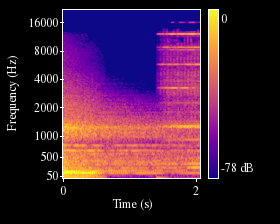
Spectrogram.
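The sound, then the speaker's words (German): A telephone bell rings in a warm living room early on a February morning in 1979, giving a steady tonal ring that holds for about two seconds. “Am frühen Morgen des 13. Februar 1979 klingelt das Telefon von Fotograf Peter Kreier in Oldenburg.”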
